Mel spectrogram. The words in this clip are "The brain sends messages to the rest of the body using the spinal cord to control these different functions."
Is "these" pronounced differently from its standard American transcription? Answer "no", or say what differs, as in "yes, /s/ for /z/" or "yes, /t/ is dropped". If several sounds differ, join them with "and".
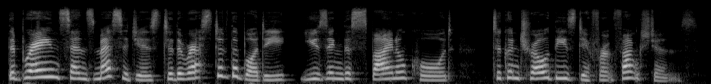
no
